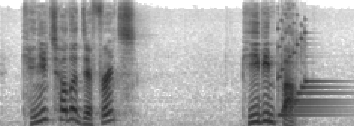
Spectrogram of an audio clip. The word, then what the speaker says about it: 비빔밥: 비빔밥. 비빔밥. In words like 비빔밥, the piup sound at the end is what we call a consonant ending.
